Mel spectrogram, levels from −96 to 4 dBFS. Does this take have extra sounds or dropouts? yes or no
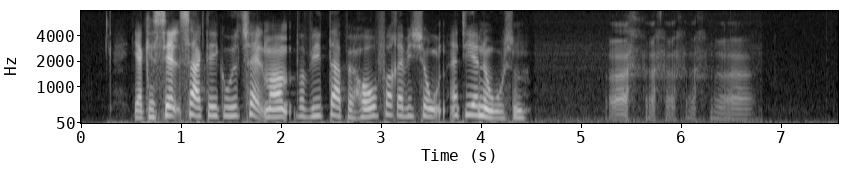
yes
